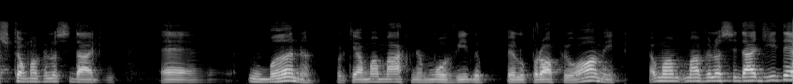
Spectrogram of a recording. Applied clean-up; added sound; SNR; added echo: neural mask model DeepFilterNet 3.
